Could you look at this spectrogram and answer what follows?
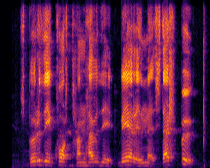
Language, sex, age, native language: Icelandic, male, 13, Icelandic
